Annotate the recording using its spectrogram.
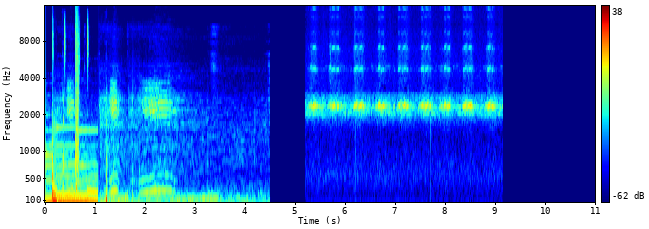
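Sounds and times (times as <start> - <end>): cricket chirping: 5.2 - 9.2.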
